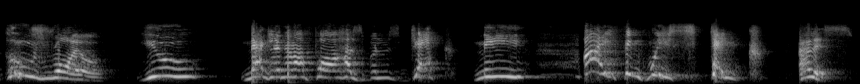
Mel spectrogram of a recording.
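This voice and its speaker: A woman's voice: very high-pitched, sing-song, slow pace, fairly bright tone, full character voice. A brash, needling society lady. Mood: scornful. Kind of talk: 1940s studio film acting. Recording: dull lo-fi old film soundtrack.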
